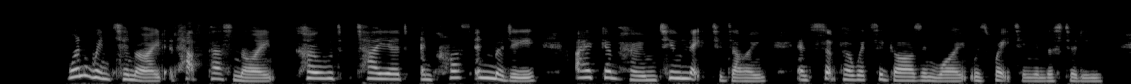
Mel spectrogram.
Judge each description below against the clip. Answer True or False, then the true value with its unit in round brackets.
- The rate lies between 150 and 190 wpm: True (170 wpm)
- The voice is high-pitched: True (200 Hz)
